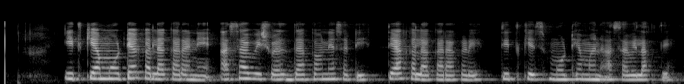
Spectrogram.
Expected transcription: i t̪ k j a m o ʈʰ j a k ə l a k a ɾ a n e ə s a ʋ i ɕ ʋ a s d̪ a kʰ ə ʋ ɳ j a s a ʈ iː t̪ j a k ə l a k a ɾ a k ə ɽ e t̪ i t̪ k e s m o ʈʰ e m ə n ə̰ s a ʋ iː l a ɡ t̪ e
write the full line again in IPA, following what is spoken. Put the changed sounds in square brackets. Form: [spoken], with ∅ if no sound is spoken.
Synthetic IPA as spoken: i t̪ k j a m o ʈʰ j a k ə l a k a ɾ a n e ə s a ʋ i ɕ ʋ a s d̪ a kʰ ə ʋ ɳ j a s a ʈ iː t̪ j a k ə l a k a ɾ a k ə ɽ e t̪ i t̪ k e [t͡s] m o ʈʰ e m ə n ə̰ s a ʋ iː l a ɡ t̪ e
